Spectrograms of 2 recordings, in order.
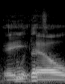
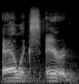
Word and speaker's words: Alex Aaron: All right, it's Alex Aaron, A-L-E-X-A-A-R-O-N. That's what I said, Alex. Alex Aaron.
